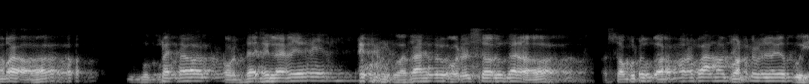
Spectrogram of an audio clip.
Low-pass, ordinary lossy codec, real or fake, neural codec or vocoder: 5.4 kHz; none; fake; codec, 24 kHz, 1.5 kbps, HILCodec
